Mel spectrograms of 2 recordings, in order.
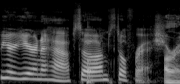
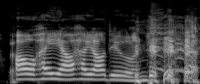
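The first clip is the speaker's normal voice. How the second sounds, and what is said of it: Exaggerated Southern Georgia accent. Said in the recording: “You haven't lost your accent ... if you really laid it on, if you were talking to somebody from back in Georgia”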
